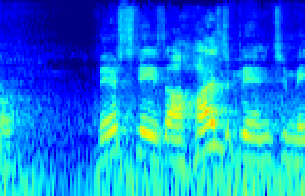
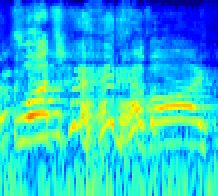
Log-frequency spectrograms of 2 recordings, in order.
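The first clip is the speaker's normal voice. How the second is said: laughing complaint; 3 semitones higher, 5 dB louder than usual. Acted. Nurse complains of headache.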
